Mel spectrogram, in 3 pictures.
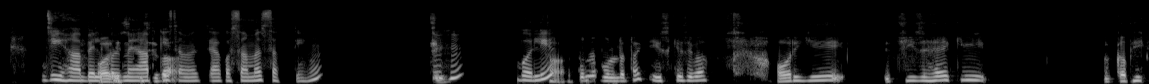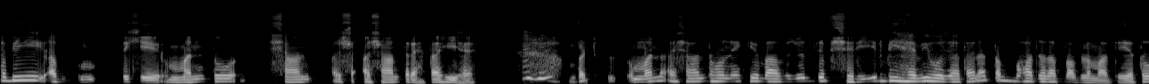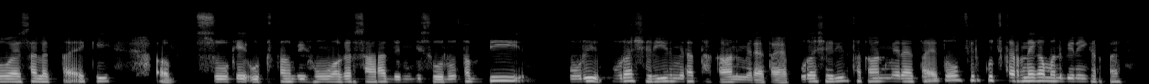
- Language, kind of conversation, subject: Hindi, advice, सोने से पहले बेहतर नींद के लिए मैं शरीर और मन को कैसे शांत करूँ?
- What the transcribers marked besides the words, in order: dog barking; in English: "बट"; in English: "हेवी"; in English: "प्रॉब्लम"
